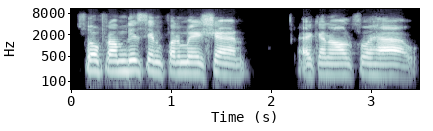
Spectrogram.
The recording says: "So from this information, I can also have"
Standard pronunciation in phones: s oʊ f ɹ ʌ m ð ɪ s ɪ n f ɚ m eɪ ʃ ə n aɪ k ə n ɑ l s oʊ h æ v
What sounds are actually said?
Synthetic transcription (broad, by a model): s oʊ f ɹ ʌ m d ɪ s ɪ n f ɚ m eɪ ʃ ə n aɪ k ə n ɑ l s oʊ h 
